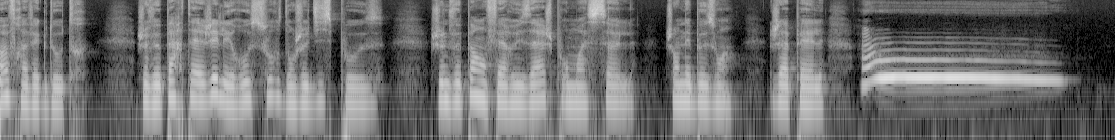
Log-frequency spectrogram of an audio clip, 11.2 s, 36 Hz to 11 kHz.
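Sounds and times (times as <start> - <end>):
speech: 0.0 - 8.5
long howl with steady clear tone: 8.6 - 10.7.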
